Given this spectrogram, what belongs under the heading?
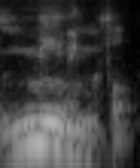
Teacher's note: it's meaningful with the stress on the first syllable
